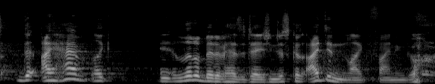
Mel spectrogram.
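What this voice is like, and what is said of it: Usual voice. Nothing is said of it.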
